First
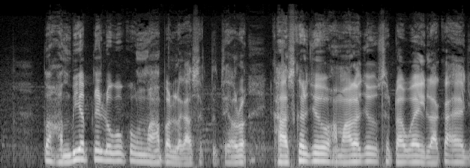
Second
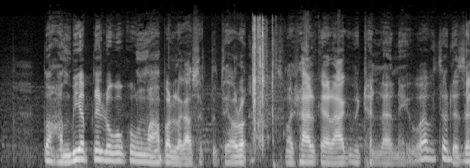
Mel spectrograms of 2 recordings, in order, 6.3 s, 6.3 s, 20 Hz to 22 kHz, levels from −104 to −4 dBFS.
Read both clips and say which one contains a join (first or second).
second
